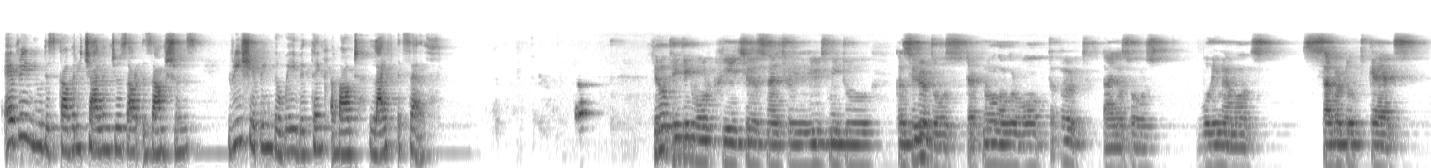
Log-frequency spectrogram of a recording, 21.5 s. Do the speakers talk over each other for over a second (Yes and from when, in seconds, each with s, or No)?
No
